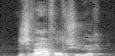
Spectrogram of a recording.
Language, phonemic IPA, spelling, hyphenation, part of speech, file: Dutch, /ˈzʋaː.vəlˌzyːr/, zwavelzuur, zwa‧vel‧zuur, noun, Nl-zwavelzuur.ogg
- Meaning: a sulfuric acid, an oxide of sulfur; notably: 1. the hydrate hygroscopic acid vitriol 2. an anhydride crystalline mass, sulfur's trioxide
